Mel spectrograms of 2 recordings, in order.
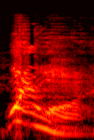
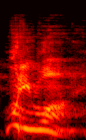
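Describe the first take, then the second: First: Snapped much higher and louder; teen sassing a parent; rude kid retort. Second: Snapped, louder and higher; disrespectful kid snapping at parent; rude retort. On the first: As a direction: fire it back disrespectfully. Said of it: "that kind of disrespect". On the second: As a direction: bark it back at your dad rudely. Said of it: "It would be like this". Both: Retold or imitated.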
